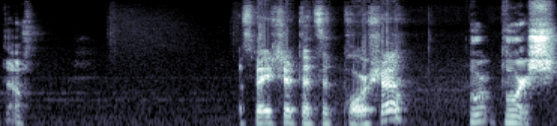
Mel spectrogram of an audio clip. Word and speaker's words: Porsche: have misread that though a spaceship that's a Porsche por Porsche like the like the manufacturer Porsche but yeah Porsche Porsche not Porsche no that's how it's officially pronounced as Porsche I had to be corrected by multiple car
